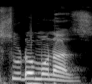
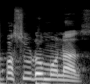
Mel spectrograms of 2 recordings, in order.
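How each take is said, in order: First: The word starts with an S sound. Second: The word starts with a spoken P sound. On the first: The speaker calls it right. "तो this is the सूडोमोनास" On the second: The speaker calls it wrong. "ये ऐसे नहीं होता पसुडोमोनास"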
